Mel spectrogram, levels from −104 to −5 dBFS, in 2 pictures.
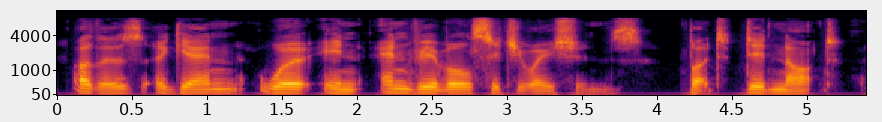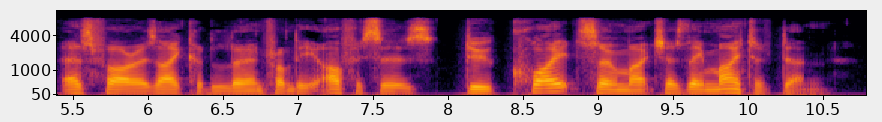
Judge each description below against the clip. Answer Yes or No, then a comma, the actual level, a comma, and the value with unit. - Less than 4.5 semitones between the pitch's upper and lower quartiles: Yes, average, 2.7 semitones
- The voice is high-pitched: No, low, 115 Hz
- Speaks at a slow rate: No, average, 150 wpm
